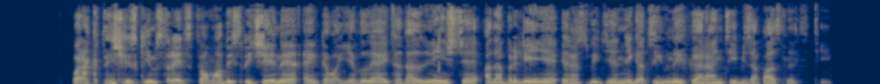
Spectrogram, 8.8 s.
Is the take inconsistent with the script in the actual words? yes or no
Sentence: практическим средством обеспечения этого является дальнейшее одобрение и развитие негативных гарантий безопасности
no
